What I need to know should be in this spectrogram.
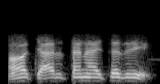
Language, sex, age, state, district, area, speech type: Kannada, male, 60+, Karnataka, Bidar, rural, conversation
